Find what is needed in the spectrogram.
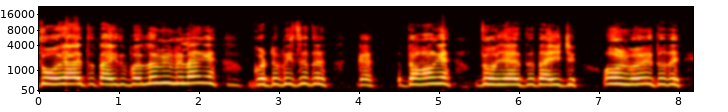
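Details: Stammering present since birth in a young Punjabi man with a disabled hand.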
